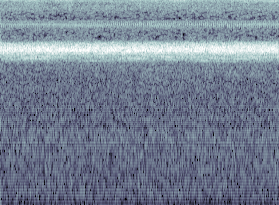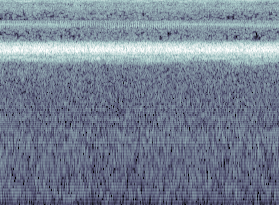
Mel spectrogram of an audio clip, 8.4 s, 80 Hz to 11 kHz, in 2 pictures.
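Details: Insects heard once Typhoon No. 21 had passed, a continuous high ringing chorus of overlapping steady trills holding an even level throughout, soft hiss below.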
